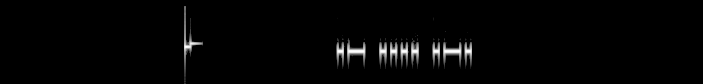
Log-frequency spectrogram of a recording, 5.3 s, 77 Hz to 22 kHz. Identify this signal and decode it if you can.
Morse code, heard as a keyed tone, about 30 wpm, 700 Hz. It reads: AHR
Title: USA Call Sign Postfixes - 3 Letters 30wpm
